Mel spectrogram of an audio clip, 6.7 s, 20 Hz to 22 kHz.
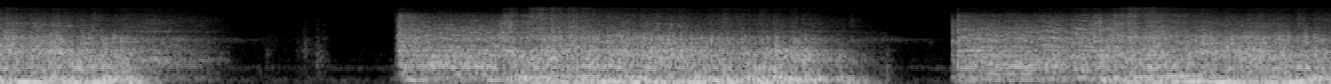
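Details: Rebuilt GM LS (LH6) V8 in a turbo jet ski, started after the leaking fuel line was replaced. It catches, runs rough about a second, cuts out, refires twice and dies; won't idle. Owner suspects idle control or break-in.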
